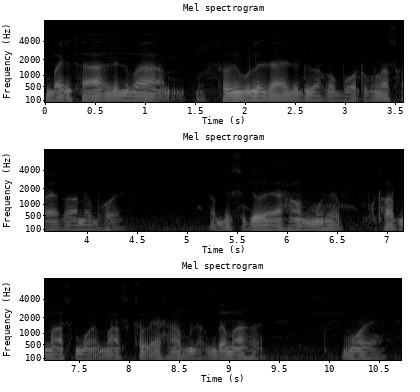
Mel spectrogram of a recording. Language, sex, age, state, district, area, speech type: Assamese, male, 60+, Assam, Lakhimpur, urban, spontaneous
